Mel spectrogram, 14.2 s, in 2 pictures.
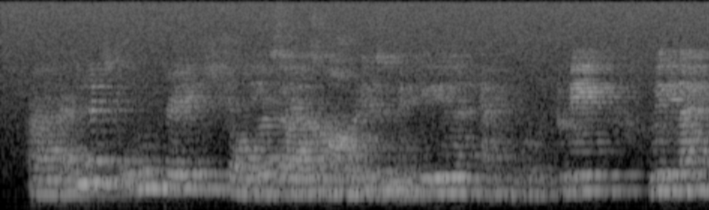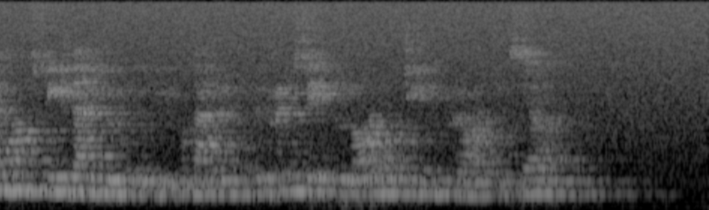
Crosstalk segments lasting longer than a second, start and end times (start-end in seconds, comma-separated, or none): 2.5-4.1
